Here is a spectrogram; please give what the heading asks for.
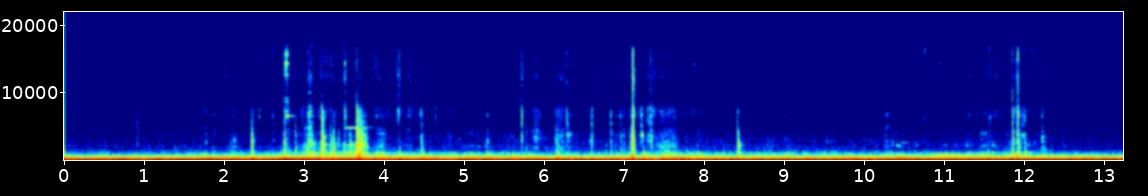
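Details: Engine with P0300 plus cylinder 4 and 2 misfire codes: low idle rumble stumbling and shaking unevenly; failing ignition coil.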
